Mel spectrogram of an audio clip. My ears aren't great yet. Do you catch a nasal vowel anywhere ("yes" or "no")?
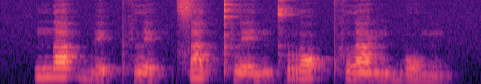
no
